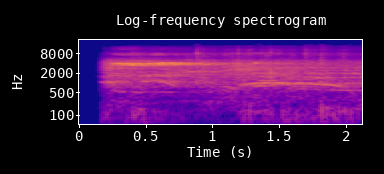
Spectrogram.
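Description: A ball bouncing on a hard gym floor, with voices calling and echoing around a large sports hall.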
